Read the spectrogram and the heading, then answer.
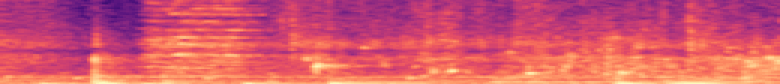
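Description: Liquid from a whole can splashes and gurgles steadily into a bowl while cooking, a continuous pouring sound with a few soft thuds and clinks, no talking.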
